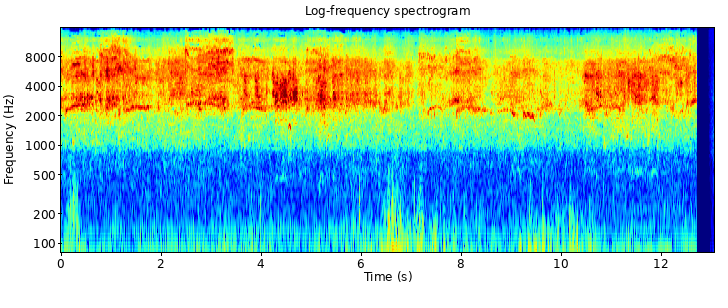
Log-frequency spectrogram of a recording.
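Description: Birds calling and chirping among trees, many short chirps and little rising-and-falling whistles, over a low fluctuating rumble. The sound cuts off suddenly just before the end.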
